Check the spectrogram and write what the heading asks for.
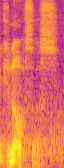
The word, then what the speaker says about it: Knossos: On however you actually pronounce that. I don't know. I think you say Knossos.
